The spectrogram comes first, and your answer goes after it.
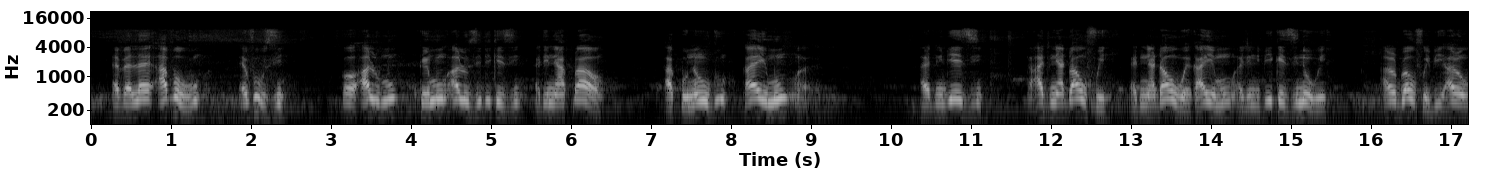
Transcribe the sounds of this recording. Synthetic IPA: e˨vɛ˨le˦a˨vo˦˨wu˦e˨vu˦wu˨zi˦ | kɔ˦ʔa˨lu˨mũ˦ke˨mũ˦a̰˦lo˨zi˦bi˦ke˦zi˦ḛ˨di˨nĩ˨a˨k͡pla˦wɔ˨ | a˨k͡po˨nã˦ŋũ˦du˦ka˦jje˨mũ˦˨ | e˨di˨nĩ˨bi˦e˦zi˦˨ | a̰˨di˨nĩ˨a˨do˦a˦wo˨fu˨e˨ḛ˨di˨nĩ˨a˨do˦a˦wo˨we˨ka̰˦je˨mũ˦ḛ˨di˨nĩ˨bi˦ke˦zi˦no˦we˦ | a̰˨˦lo˦do˦a˦wu˨fu˨e˨bi˦a˨lo˦

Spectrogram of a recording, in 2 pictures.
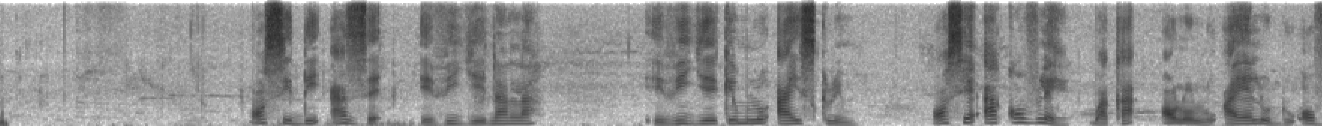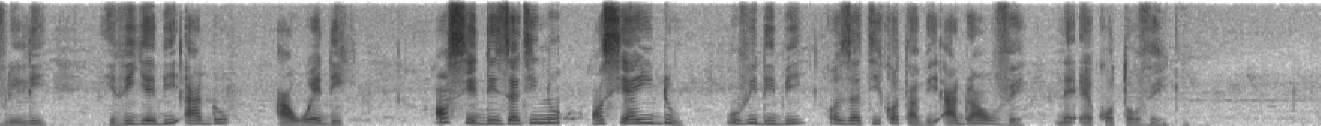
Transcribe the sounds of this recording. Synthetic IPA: ɔ̰˦sɪ˨dɪ˨a˦zɛ̰˨e˨vi˦d͡ʒe˨nã˦la˦ | e˨vi˦d͡ʒe˨ke˦m˦lo˦ʔa˨˦jskɾi˨m | ɔ̰˦sɪ˦ɛ˦ʔa˨kɔ˦vlɛ˨ɡ͡ba˨ka˦ɔ˦lʊ̰˨lʊ̰˨ʔa˨jɛ˦lo˨dʊ˨ʔɔ˦vle˨li˦˨ | e˨vi˦d͡ʒe˨bi˦ʔa˦dʊ˦ | a˨wʊ˨ɛ˦dɪ˦ | ɔ̰˦sɪ˨dɪ˨za˨t̪i˦nʊ˦ɔ˦sɪ˦a˨ji˦du˦˨ | wṵ˦vi˦dɪ˨bi˦ɔ˦za˨t̪i˦kɔ˦ta̰˨bɪ˨ʔa̰˨dʊ˦a̰˨wʊ˦vɛ˨ | nɛ̃˨ʔɛ˨kɔ˨t̪ɔ˨vɛ˨

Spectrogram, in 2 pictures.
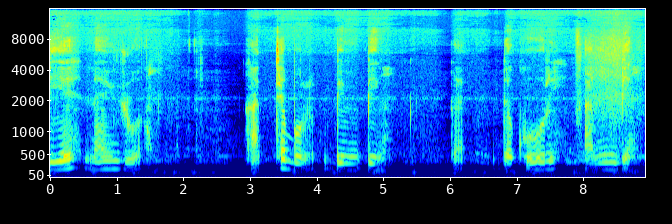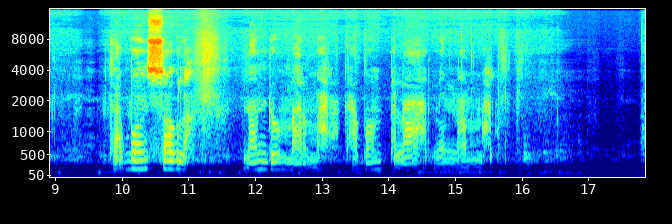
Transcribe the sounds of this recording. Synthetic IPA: b̥i˨je˦na˦nju˦˨a̰˨ | kʰa̰˨tʰɛ˦bʊ˨lbi˨mbi˨ŋ | kʰa̰˨d̥a˨kʰoː˦ɾi˦a˨mɪ˦mbi˨ŋ | kʰa̰˨bɔ˦n˦sɔ˦ɣlɔ˨ | na˦n˦dʊ˦ma˨ɾma˨ɾɪ˨kʰa˨bɔ˦mpɪ˨laː˦hmɪ˦nː˦a̰˦mma˨ɾɪ˨

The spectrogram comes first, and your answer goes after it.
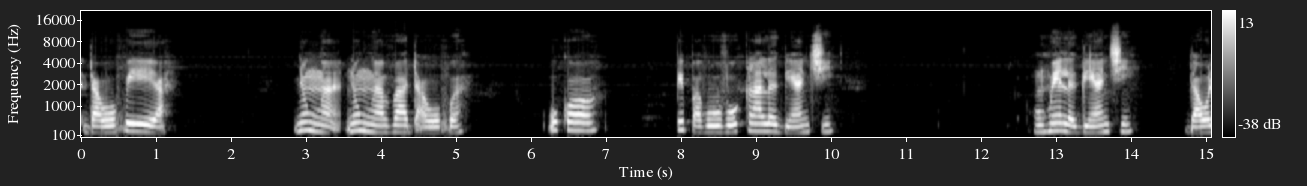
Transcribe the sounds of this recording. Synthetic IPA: ɖa˨wɔ˨ɸe˦e˦a˨ | ɲɔ̃˦ŋũ˨ɲɔ̃˦ŋũ˦ã˨va˦ɖa̰˨wɔ˨ɸə˦ | wʔo˦kɔ˦ | pe˦pa˨vo˨wo˨vo˨wo˦kl̃ã˦lə˨ɡle˨a˨ŋũ˦t͡ɕi˦ | ɦũ˨ɦũ˦ɛ̃˦lə˨ɡle˨a˨ŋũ˦t͡ɕi˦ | ɖa˨wɔ˨

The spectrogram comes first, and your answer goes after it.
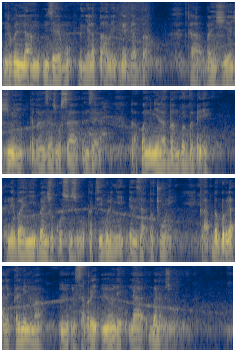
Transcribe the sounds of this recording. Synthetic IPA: nɨ˦ɾɨ˦ba˦nɨ˨la̰˨ʔa˦mn̩˦za˦ja˨ŋɔ˨bɛ˨ɲɛ˨la˦pa̰˨ʔa˨bɨ˦nɨ˦da˦bːa˨ | ka̰˨ba˨nʒi˦a˨ʒi˦mɨ˦ka˨ba˨n˦za˦zʊ˦ʔʊ˦saː˦n̩˦za˨ja̰˨ | pa̰˨ʔa˨k͡pa˦mbɛ˦ɲɛ˦la˦ba˦nɡ͡bɨ˦bːɨ˨bɪ˦˨ʔɪ˦ | ka˨nɨ˦ɨ˦ba˦ɲi˦ba˦n˦ʒi˦ko˨su˦zʊ̰˦˨ʔʊ̰˨ka˨tʰeː˦bʊ˦lɨ˨˦ɲɛ˦dɨ˦n˦za˦bɛ˨tʰuː˦nɨ˨ | ka̰˨ba˦ɡ͡bʊ˦bla˦ʔa˨lɨ˨ka˦lɨ˦mi˦nɨ˨ma˦ŋ˦n̩˨sa̰˨bɨ˦ɾɨ˦n̩˦nɨ˦ŋ˦dɨ̰˨la˦ɡ͡ba˦na˨zʊ˨ʔʊ˨

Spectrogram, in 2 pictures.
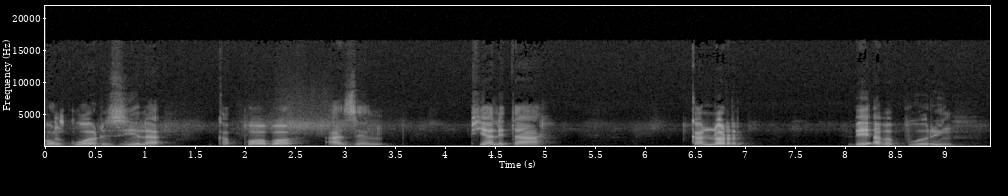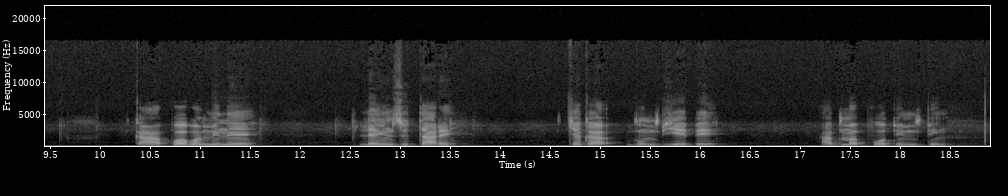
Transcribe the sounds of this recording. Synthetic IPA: bʊ˦ŋkʊ˨ɔ˨ɾɪ˨zi˨e˦la˦ | ka˨pʰɔː˦bɔ˦ | a˨zɪ˨ŋ | pɪ˦ɛ˦lɪ˨taː˦ | ka˨lɔ˦ɾɪ˨ | be˦ʔa˨ba˨pu˨o˨ɾi˦˨ŋ | ka˨pɔː˦bɔ˦mi˨ne˦ | le˦nzu˦ta˦ɾɪ˦ | t͡ʃɛ˦ka̰˨ | bʊ˦mbi˦e˨be˦ | a̰˨bɪ˦ma˦pʊ˦ɔ˦bi˨mbi˨ŋ

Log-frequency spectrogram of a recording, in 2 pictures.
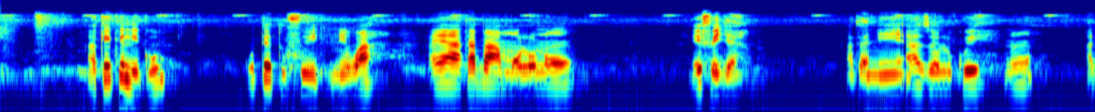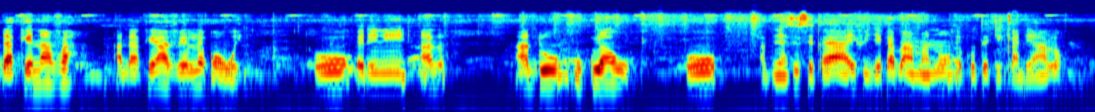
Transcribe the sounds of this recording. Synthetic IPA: a̰˨ke˦ke˦li˨ku˦ | ku˦t̪ɛ˦t̪u˨fu˨e˨ne˨wa˦ | a˨ja˦˨ka˦ba˦˨mɔ˨lʊ˨nʊ̃˦ | e˦fe˨d͡ʒa˨ | a˨t̪a˨nɪ˨a˨zɔ˨lu˨ku˦e˦nʊ̃˦ | a˨da˨kɛ˦nã˦va˦a˨da˨kɛ˦a˦vɛ˦lɛ˦ʔɔ˨wɛ˨ | o˦ɛ˨dɪ˨nɪ˨a˦ | a˨dʊ˦u˦ku˦la˦wʊ˨ | o˦ | a˨t̪a˨nɪ˨a˨sɪ˦sɪ˨ka˨ja˦˨˦e˦fe˨d͡ʒa˦ka˦ba˦˨mã˨nʊ˦ɛ˦kʊ˨˦t̪ɛ˦kɪ˨ka˨dɪ˨a˨lɔ˦˨

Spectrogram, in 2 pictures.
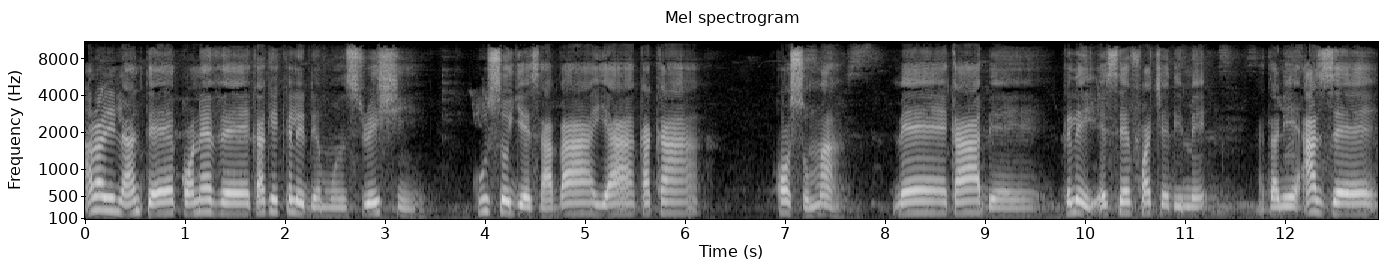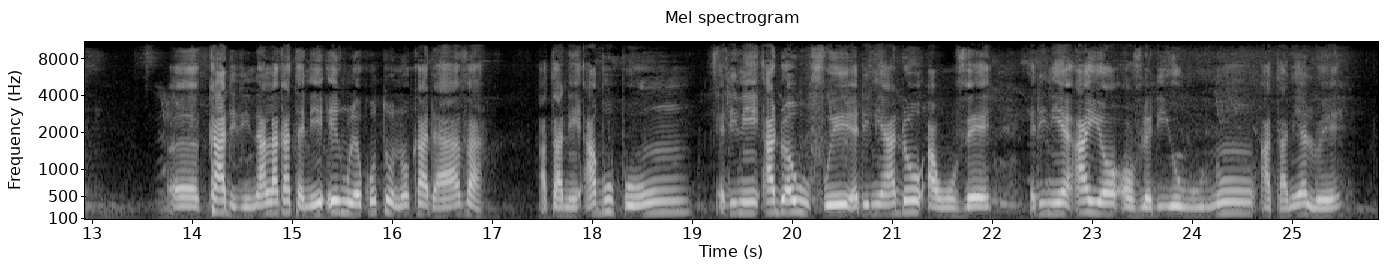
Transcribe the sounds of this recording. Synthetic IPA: a̰˦ba˦dɪ˦la˨ŋ̩˦t̪ɛ˨˦kɔ˨nɛ̃˦vɛ˦ka˦ke˦ke˦le˨dɛ˨mɔ̃˨nst̪ɾe˦ʃɔ̃˨n | ku˦so˦d͡ʒɛ˨sa˨ba˦ja˦ka˦ka˦ | kɔ˦sʊ˨mã˦˨ | mɛ˦ka˦bɛ˨ | ke˦le˦˨ɛ˨sɛ˦fʊ˦a˦t͡ʃɛ˦dɪ˨mɛ̃˨ | a̰˨t̪a˨nɪ̃˨ʔa̰˦zɛ˦˨ | ka˦dɪ˨dɪ˨nã˨˦la˦ka˦t̪a˨nɪ̃˨e˦ʔe˦ŋulɛ˨kʊ˦t̪ʊ˦˨nʊ̃˨˦ka˦da˨˦va˦˨ | a̰˨t̪a˨nɪ̃˨ʔa˨bu˦po˨˦ŋ | ɛ̰˨dɪ˨nɪ˦ʔa˨dʊ˦a˦wu˨fu˨e˦ɛ˨dɪ˨nɪ̃˦a˨dʊ˦ʔa˨wʊ˨vɛ˨ɛ˨dɪ˨nɪ̃˦ɛ˦ʔa˦jɔ˦ʔɔ˨vlɛ˨dɪ˨jo˨wu˨nʊ̃˦a̰˨t̪a˨nɪ̃˦ɛ˦lʊ˨ɛ˦

